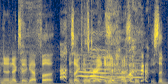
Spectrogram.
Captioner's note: laughter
